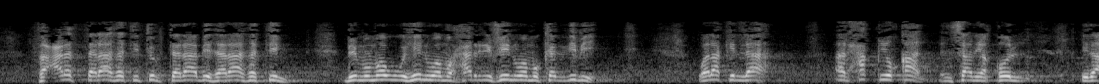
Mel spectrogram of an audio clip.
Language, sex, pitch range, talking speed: English, male, 185-220 Hz, 75 wpm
